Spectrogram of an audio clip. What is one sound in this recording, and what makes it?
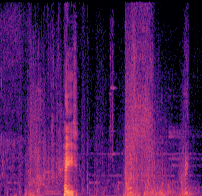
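A sword strikes a creature with a wet splat.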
